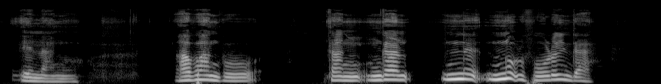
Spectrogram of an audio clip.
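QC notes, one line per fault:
Nothing to flag here, as no technical problems turn up anywhere in this recording.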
